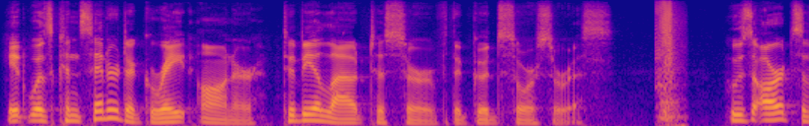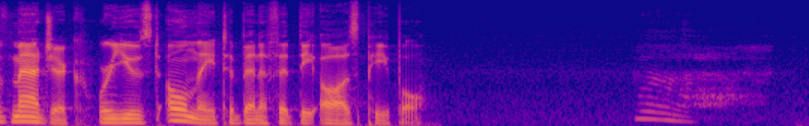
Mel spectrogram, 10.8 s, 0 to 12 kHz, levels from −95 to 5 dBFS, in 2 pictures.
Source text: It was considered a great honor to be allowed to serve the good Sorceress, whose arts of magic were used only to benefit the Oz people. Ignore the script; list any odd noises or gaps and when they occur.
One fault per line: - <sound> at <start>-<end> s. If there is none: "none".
- squeak at 4.4-4.6 s
- sigh at 9.6-10.5 s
